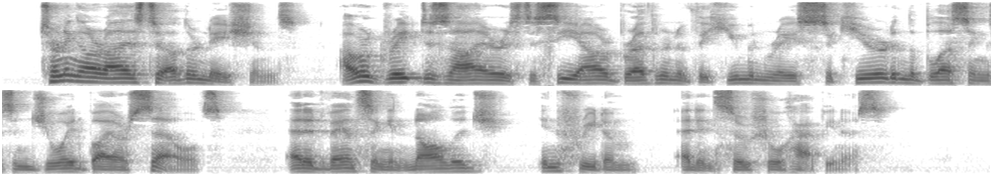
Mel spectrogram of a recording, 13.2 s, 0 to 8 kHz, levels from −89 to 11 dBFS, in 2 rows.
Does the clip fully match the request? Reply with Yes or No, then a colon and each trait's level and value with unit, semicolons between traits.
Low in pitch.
Yes: low, 110 Hz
